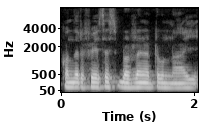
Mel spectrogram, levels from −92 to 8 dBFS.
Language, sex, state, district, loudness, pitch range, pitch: Telugu, male, Telangana, Mahabubabad, -15 LUFS, 115-125 Hz, 120 Hz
